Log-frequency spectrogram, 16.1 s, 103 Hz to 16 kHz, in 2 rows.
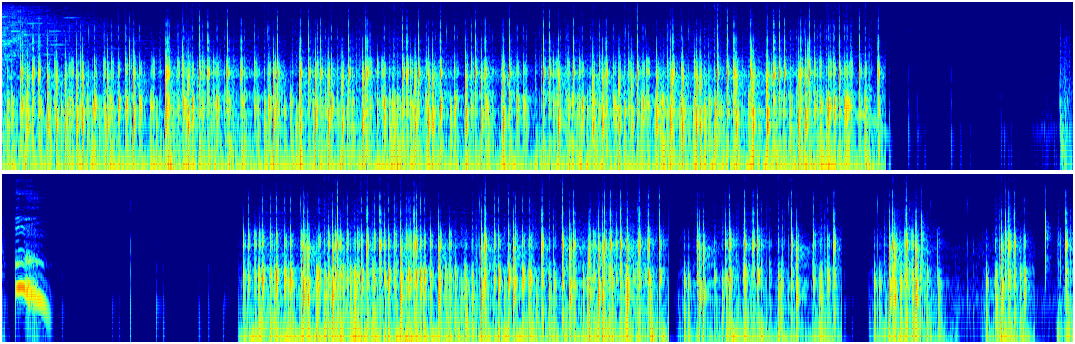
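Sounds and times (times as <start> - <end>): rapid keyboard typing: 0.0 - 6.7, 9.8 - 16.0.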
